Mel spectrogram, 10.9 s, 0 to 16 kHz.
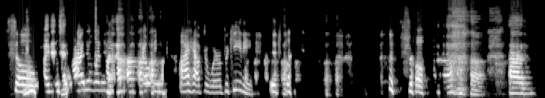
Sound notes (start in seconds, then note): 2.0 laughs; 5.0 laugh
